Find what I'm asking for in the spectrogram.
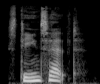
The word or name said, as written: stensalt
